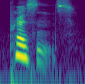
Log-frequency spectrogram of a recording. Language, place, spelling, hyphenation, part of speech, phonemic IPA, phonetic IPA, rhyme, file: English, California, presence, pres‧ence, noun / verb, /ˈpɹɛzəns/, [ˈpɹɛzn̩s], -ɛzəns, En-us-presence.ogg
- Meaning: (noun) 1. The fact or condition of being present, or of being within sight or call, or at hand 2. The part of space within one's immediate vicinity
